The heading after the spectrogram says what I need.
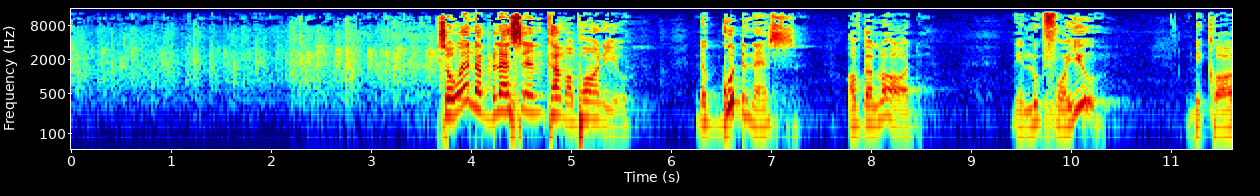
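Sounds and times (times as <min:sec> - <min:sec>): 
audience applause: 0:00.0 - 0:05.1
speech: 0:03.7 - 0:08.6, 0:09.4 - 0:10.4, 0:11.2 - 0:11.5.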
